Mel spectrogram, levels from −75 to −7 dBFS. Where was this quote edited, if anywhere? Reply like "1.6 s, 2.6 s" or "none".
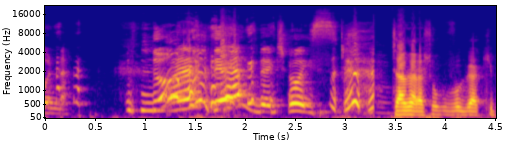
3.2 s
